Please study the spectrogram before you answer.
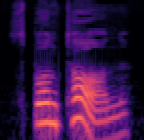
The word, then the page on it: spontan: [spånt'a:n]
